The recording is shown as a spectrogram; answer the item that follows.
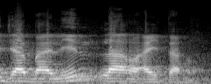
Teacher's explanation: ketika ada tanwin ketemu lam, maka dia disebut dengan idgham bila gunnah, masuk tapi tidak ada dengungnya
